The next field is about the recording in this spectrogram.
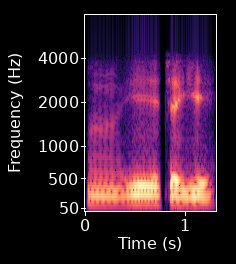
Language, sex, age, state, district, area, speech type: Hindi, male, 18-30, Uttar Pradesh, Jaunpur, rural, conversation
